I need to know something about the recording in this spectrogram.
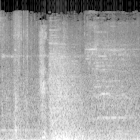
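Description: A metal gate rattles as it is pushed.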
